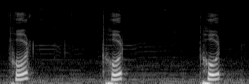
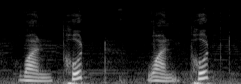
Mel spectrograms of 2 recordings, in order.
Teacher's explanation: dead syllable, short vowel, high tone because phaw phan is low class.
